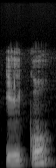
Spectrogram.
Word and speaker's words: 읽고: 읽고 싶어요. Here also, I pronounce 일, and when 그 goes up, it becomes 고.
